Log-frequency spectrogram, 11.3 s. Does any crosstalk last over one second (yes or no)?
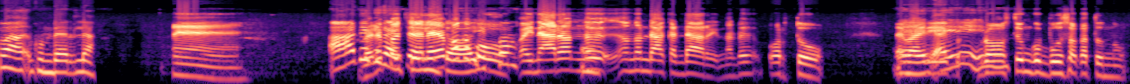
yes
